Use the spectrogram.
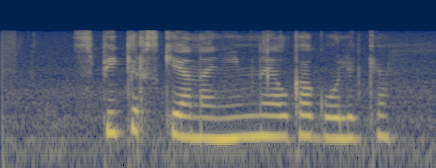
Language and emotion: Russian, neutral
